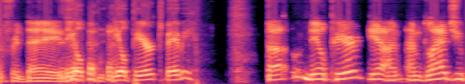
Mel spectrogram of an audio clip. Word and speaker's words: Neil Peart: Neil Peart? Yeah, I'm glad you pronounced it correctly.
